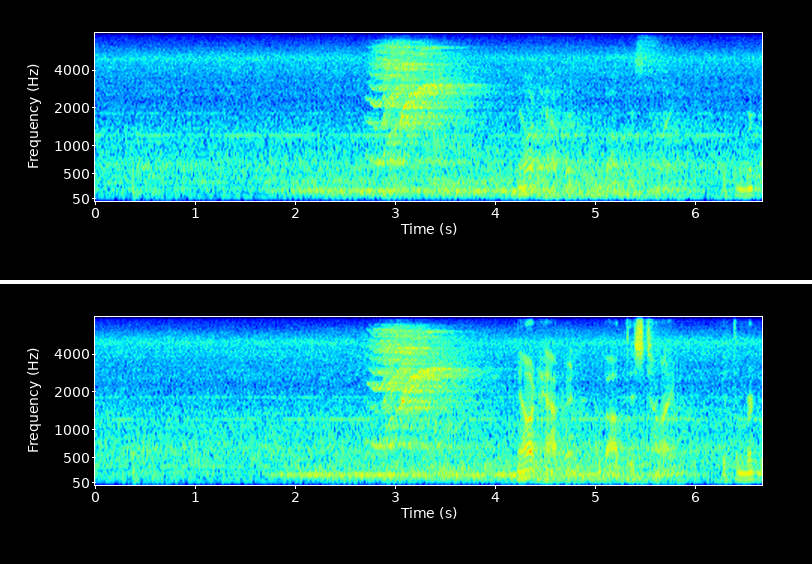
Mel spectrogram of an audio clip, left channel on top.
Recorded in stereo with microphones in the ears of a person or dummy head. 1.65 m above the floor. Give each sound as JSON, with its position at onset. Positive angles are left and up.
{"t": 0.3, "sound": "footsteps", "side_deg": 10, "distance_m": 1.8}
{"t": 1.7, "sound": "a squeak", "side_deg": 30, "distance_m": 4.0}
{"t": 4.2, "sound": "a man speaking", "side_deg": -45, "distance_m": 0.7}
